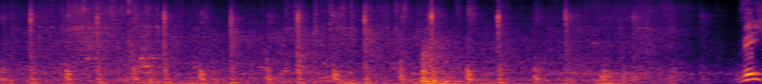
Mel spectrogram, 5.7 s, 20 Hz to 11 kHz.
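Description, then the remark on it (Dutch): A milking machine runs steadily, a continuous airy hiss broken by quick, irregular clicking pulses, with a louder thump near the end, as it milks the cow Tietje 212. “Tietje 212 wordt nu gemolken.”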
